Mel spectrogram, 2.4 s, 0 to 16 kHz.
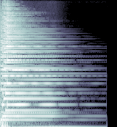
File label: A Major 7th Suspended 2nd, Guitar, Open D; chord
